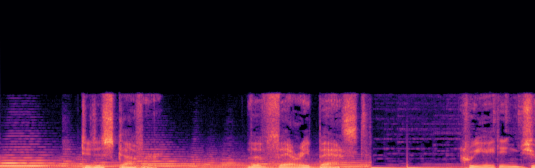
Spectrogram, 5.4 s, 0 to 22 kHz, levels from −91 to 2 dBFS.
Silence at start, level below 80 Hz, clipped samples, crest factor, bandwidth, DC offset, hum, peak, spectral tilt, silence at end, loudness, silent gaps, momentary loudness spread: 0 s; -24 dBFS; under 0.1%; 14 dB; 10 kHz; under 0.1%; none; -2 dBFS; -5 dB/octave; 0 s; -18 LUFS; none; 12 LU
